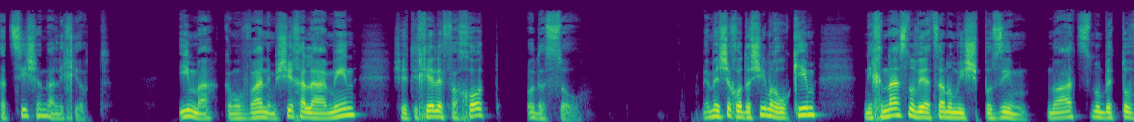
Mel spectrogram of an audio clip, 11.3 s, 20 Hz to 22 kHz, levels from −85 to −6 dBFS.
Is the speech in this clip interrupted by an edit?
no; 0 cuts

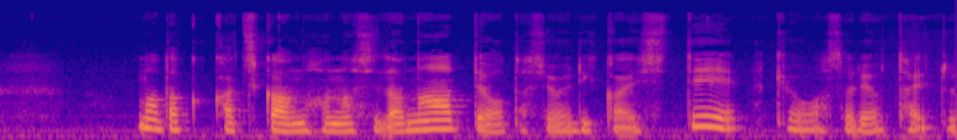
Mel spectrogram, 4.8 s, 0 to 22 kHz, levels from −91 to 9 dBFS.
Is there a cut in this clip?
yes; 1 cut; at 3.8 s

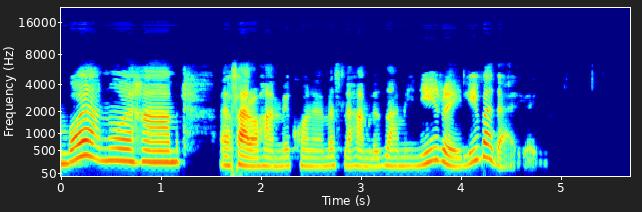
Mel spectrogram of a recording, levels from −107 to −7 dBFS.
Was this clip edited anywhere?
no; 0 cuts

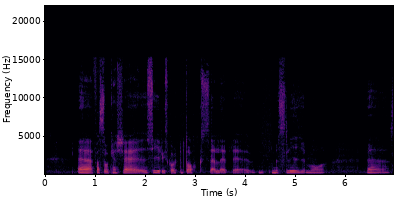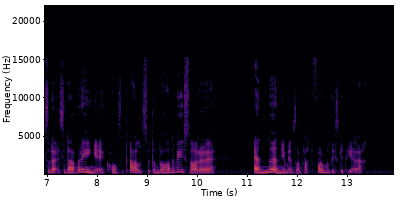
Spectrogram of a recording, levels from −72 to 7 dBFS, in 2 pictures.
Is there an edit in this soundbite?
no; 0 cuts

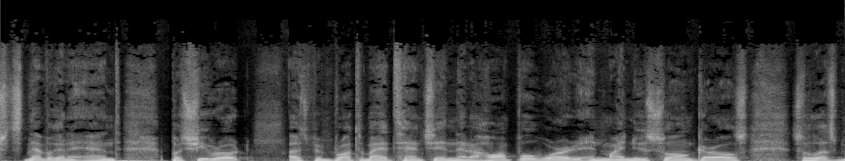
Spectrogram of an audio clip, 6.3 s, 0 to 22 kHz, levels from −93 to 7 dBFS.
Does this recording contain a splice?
yes; 1 cut; at 2.2 s

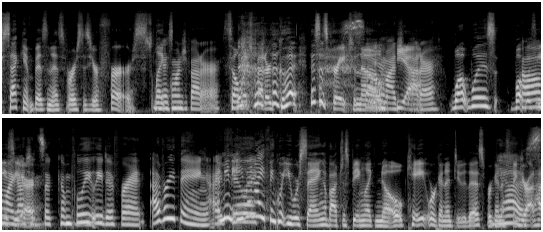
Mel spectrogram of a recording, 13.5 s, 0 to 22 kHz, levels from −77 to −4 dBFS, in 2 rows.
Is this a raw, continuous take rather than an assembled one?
no; 1 cut; at 2.1 s

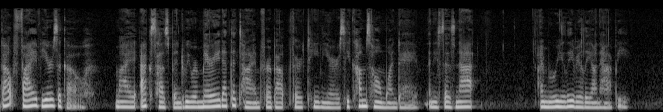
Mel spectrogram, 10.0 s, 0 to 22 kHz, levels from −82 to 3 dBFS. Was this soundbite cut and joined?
no; 0 cuts

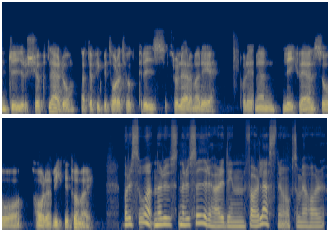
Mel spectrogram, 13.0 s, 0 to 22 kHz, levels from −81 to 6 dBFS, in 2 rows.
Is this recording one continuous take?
no; 7 cuts; at 1.5 s, 4.7 s, 5.0 s, 5.6 s, 7.5 s, 7.9 s, 8.6 s

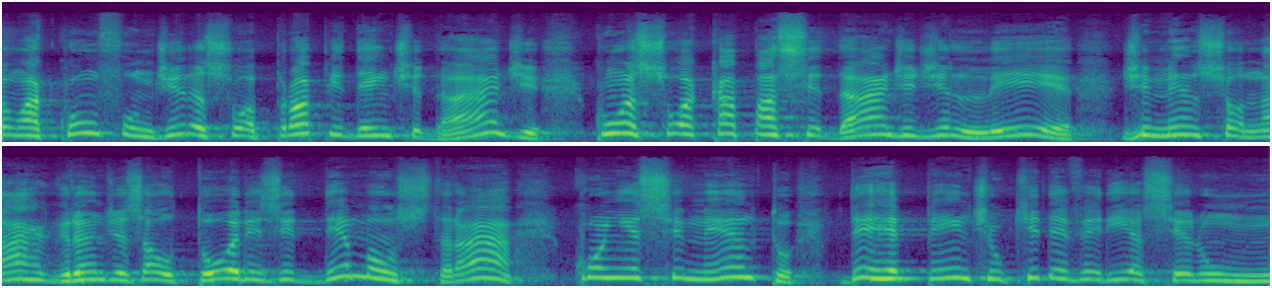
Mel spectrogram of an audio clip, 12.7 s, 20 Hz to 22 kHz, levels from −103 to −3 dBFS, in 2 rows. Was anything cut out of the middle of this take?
no; 0 cuts

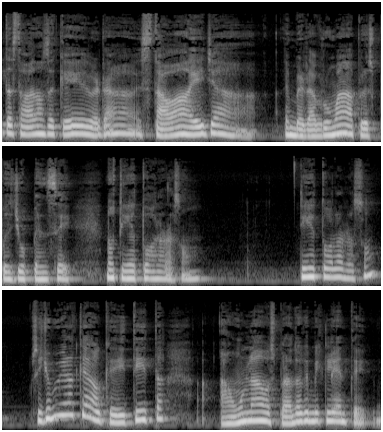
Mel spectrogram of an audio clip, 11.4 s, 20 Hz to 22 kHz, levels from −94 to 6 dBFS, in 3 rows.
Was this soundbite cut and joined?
no; 0 cuts

